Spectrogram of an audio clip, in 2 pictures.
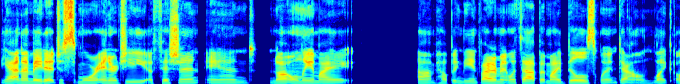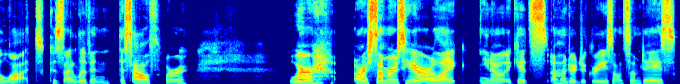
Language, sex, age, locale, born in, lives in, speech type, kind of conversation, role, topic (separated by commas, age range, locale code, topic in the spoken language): English, female, 40-44, en-US, United States, United States, conversation, podcast, guest, What are realistic ways to make sustainable living part of everyday life?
